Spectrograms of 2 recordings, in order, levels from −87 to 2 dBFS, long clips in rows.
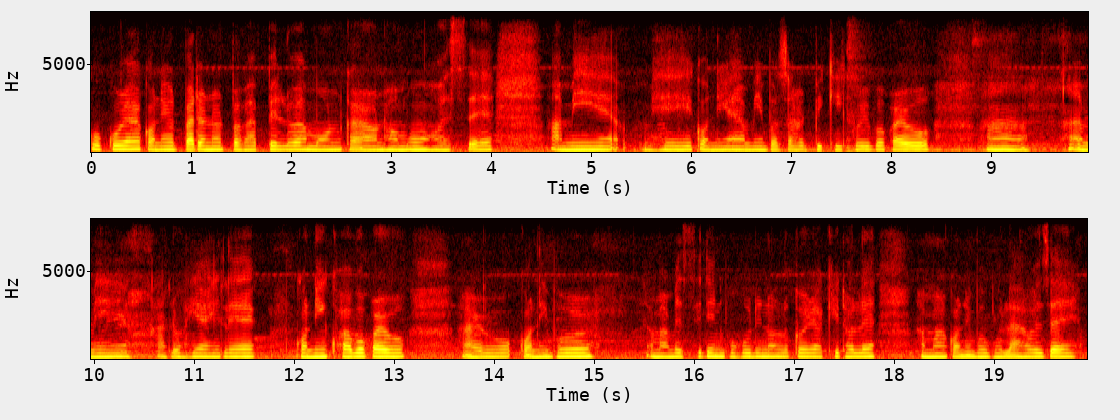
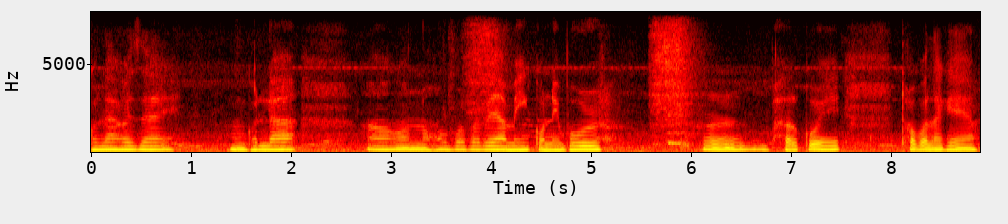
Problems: none marked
